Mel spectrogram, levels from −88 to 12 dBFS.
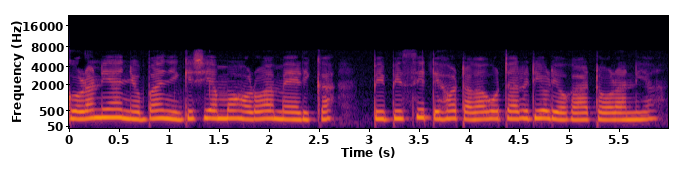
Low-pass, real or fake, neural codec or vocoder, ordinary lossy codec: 7.2 kHz; real; none; none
